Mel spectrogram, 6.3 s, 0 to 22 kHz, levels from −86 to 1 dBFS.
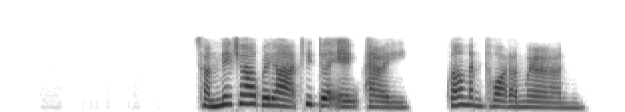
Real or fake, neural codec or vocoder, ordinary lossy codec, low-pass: fake; codec, 16 kHz, 0.5 kbps, FreqCodec, larger model; none; 5.4 kHz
